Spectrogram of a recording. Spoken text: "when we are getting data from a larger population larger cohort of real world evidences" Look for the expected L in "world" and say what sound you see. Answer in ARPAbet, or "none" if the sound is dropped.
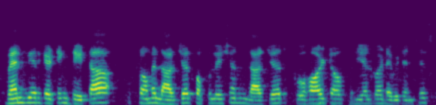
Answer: none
